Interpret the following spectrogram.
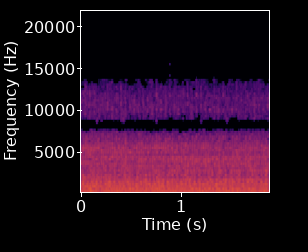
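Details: BMW 116d diesel after replacing the auxiliary belt and tensioner to cure a squeak: steady idle with an even clatter and no squeak or chirp from the belt before shutting off; belt drive now quiet.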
